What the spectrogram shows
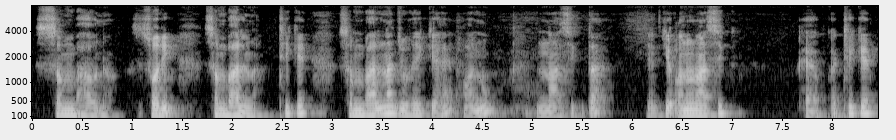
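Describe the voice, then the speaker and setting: A teacher with a mid-range male voice runs an exam-prep grammar lesson at normal speed, reading each question aloud, repeating it, then answering it himself. Between points he keeps dropping in a steady "okay," or "thik hai." The audio is somewhat dull and lo-fi.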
